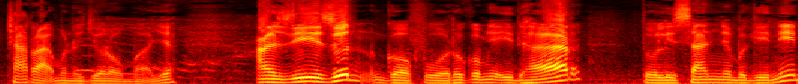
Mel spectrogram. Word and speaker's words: ghafur: Nih yang saya katakan, tolong dirubah nih, gafurnya jadi ghafur. Jadi saya mau yang saya ajarkan tulisan Arab dengan bunyi Latin harus sama. Karena kalau gini kita nggak bisa menyalahkan pemula. Bu baca bu. Azizun gapur. Pak tulisannya gapur tuh ya. Padahal gofur.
